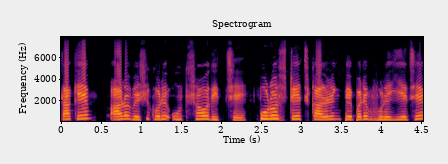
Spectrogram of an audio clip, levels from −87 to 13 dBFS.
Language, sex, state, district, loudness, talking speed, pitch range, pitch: Bengali, female, West Bengal, Jalpaiguri, -14 LUFS, 170 wpm, 255-290 Hz, 265 Hz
